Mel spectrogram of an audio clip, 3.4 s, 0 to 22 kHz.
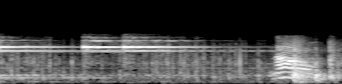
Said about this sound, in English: Just 15 minutes to go. Huh? Here come the bells. Now.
